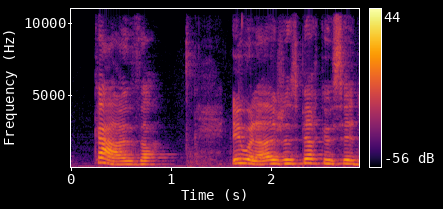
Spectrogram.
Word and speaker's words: casa: alors l'accentuation se fera forcément sur l'avant dernière syllabe casa et voilà j'espère que cette vidéo vous aura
